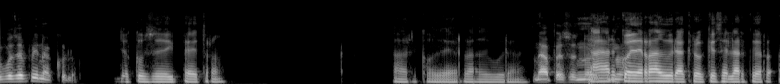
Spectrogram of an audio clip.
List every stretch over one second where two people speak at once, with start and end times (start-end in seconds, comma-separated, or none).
none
